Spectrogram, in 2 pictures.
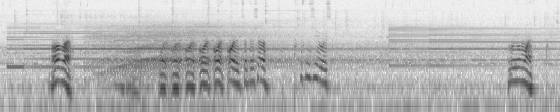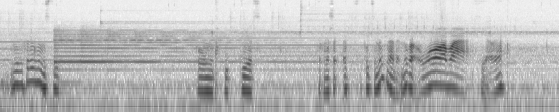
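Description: A man's voice moans and wails in short bursts.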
